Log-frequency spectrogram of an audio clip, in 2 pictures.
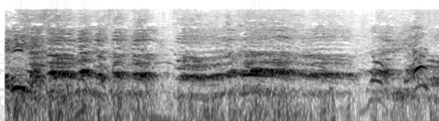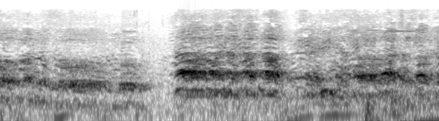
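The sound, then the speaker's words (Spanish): Sevilla supporters jeering their own players at the club's training ground, a loud crowd chanting and shouting in rhythmic bursts, with brief dips between waves of massed voices. “no pudieron salir porque los aficionados, muchos seguidores del Sevilla, fueron a la Ciudad Deportiva a increpar a los propios futbolistas.”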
